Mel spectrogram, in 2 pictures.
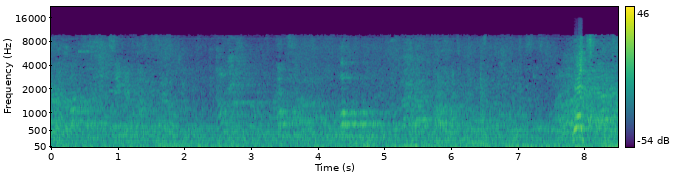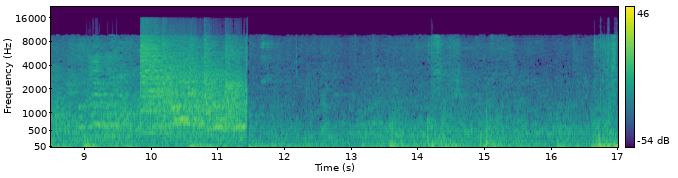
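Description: A crowd of spectators murmurs and calls out in a large echoing hall.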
